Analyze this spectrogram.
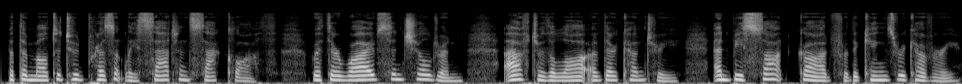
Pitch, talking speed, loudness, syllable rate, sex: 190 Hz, 155 wpm, -17 LUFS, 4.6 syllables/s, female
